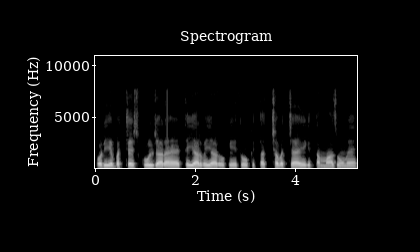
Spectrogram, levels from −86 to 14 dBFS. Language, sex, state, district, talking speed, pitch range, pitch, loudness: Hindi, male, Uttar Pradesh, Jyotiba Phule Nagar, 215 wpm, 125-130 Hz, 130 Hz, -17 LUFS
